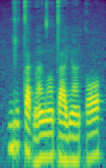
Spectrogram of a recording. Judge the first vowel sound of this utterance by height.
high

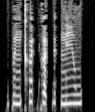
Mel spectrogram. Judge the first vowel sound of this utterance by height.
high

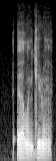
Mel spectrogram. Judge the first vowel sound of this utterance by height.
mid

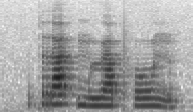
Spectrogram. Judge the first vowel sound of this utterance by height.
low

